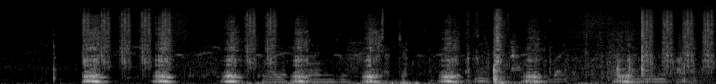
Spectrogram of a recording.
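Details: Lion in a national park in Africa, close by, giving a series of deep, throaty grunting roars, about ten heavy pulses spaced roughly two-thirds of a second apart, each low and booming with a rough, breathy edge.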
